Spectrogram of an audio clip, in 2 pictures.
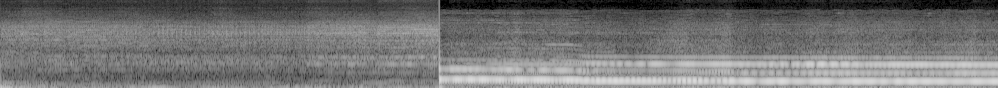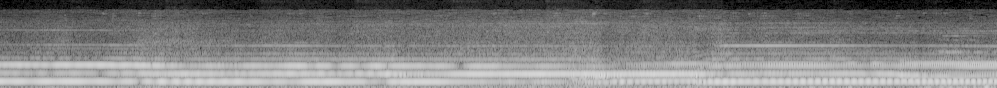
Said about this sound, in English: Is it coyotes? No, it is not. Is it wolves? It is wolves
